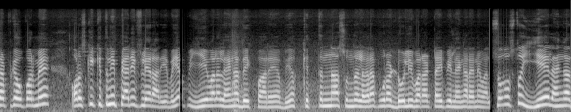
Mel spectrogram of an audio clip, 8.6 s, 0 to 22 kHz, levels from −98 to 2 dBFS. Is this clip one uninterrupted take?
no; 2 cuts; at 2.6 s, 7.3 s

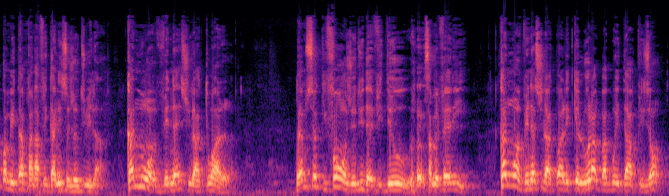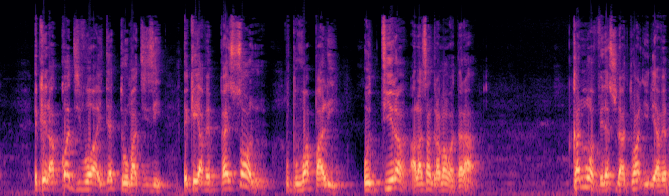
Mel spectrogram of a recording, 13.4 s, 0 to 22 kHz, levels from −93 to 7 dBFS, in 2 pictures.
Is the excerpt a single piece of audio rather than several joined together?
yes; 0 cuts

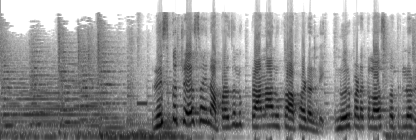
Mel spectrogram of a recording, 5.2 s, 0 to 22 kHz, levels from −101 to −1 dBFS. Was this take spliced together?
yes; 1 cut; at 1.9 s

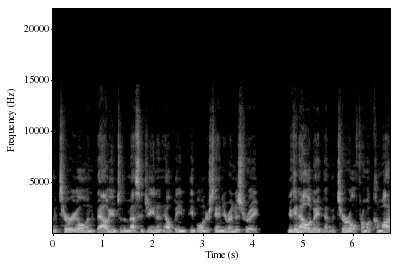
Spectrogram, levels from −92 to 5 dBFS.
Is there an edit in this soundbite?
no; 0 cuts

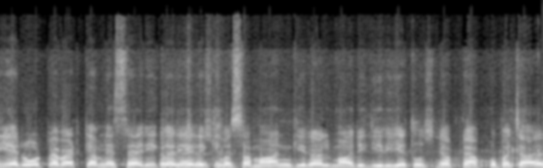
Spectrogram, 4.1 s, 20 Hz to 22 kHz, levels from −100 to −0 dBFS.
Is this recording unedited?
no; 1 cut; at 1.6 s

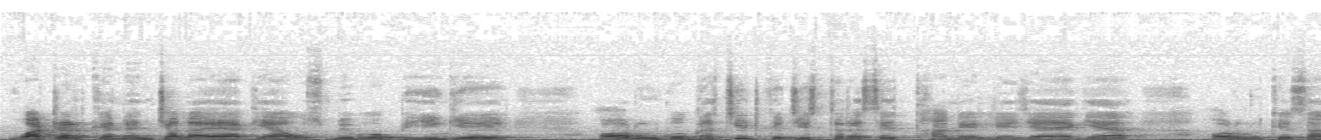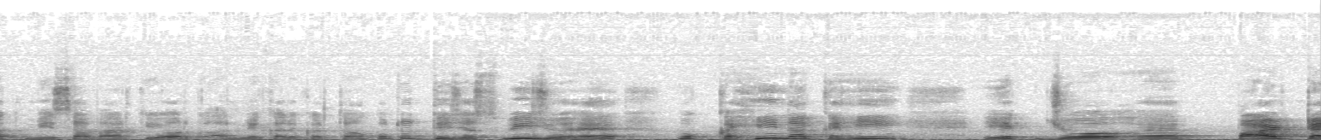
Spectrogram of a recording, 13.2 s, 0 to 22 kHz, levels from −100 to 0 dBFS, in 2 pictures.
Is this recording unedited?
yes; 0 cuts

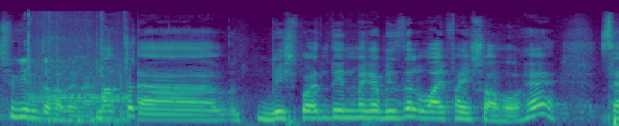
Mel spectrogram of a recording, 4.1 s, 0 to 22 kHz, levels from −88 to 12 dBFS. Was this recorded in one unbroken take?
no; 1 cut; at 0.9 s

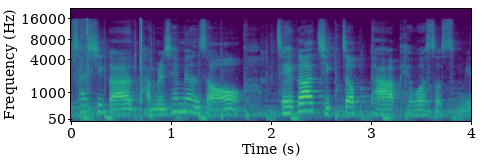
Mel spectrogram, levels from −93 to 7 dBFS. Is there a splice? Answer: yes; 1 cut; at 1.8 s

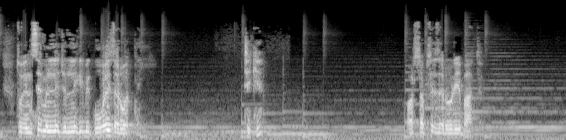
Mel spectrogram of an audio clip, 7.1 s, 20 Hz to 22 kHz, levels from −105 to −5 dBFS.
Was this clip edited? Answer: no; 0 cuts

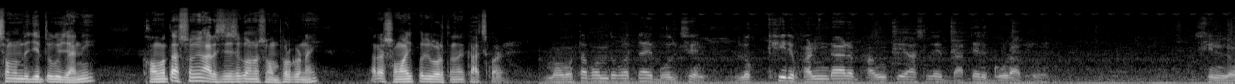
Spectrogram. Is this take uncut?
no; 1 cut; at 5.2 s

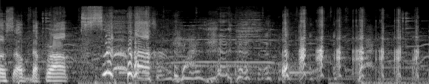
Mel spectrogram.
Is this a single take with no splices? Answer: yes; 0 cuts

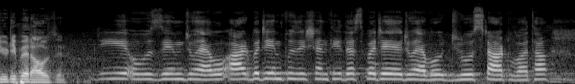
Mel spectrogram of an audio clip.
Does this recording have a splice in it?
no; 0 cuts

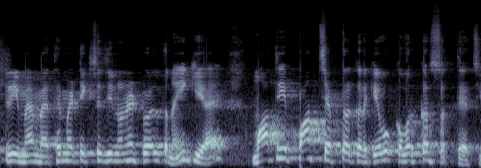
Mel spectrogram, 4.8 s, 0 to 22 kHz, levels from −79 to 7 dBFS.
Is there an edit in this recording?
no; 0 cuts

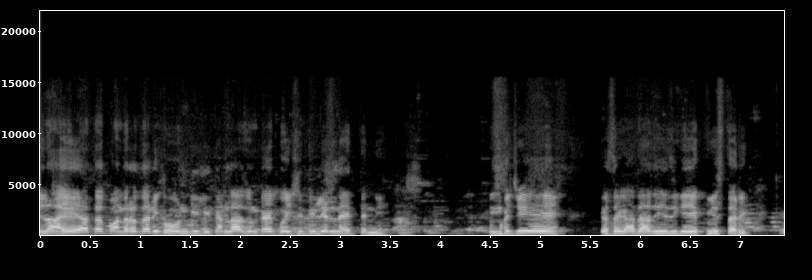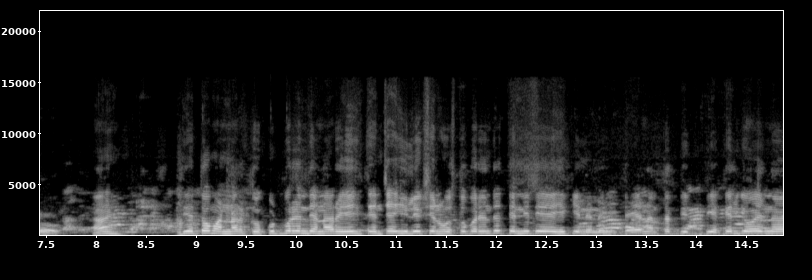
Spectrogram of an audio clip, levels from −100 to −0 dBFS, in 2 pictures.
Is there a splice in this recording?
no; 0 cuts

